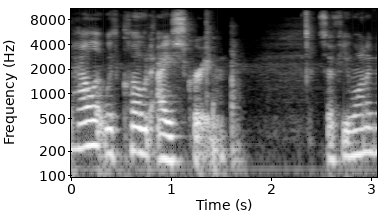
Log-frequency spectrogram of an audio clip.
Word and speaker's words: Eyescream: 1 palette with code Eyescream. So if you want to go on there, it's EYESCREAM. Exactly like ice cream. Not ice cream, Eyescream. Just like the box is spelled, and you can get $10 off.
